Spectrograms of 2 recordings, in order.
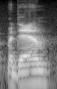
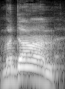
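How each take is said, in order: First: "Madame" with a flat a, like English madam; alternative pronunciation. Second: "Madame" with a broad ah in the second syllable; alternative pronunciation. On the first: Shown as a demonstration. Narrator correcting himself, "Madame" said MAD-am. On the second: Retold or imitated. Two men crying out to a lady, "Madame" said muh-DAHM. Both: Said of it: "Or, M-, Madame".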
